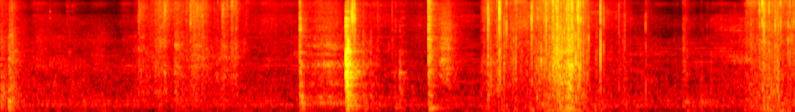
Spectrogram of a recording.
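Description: Plastic tortilla bag crinkling and rustling as it is handled, with a few sharp clicks and taps; the loudest rustle comes about four seconds in.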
